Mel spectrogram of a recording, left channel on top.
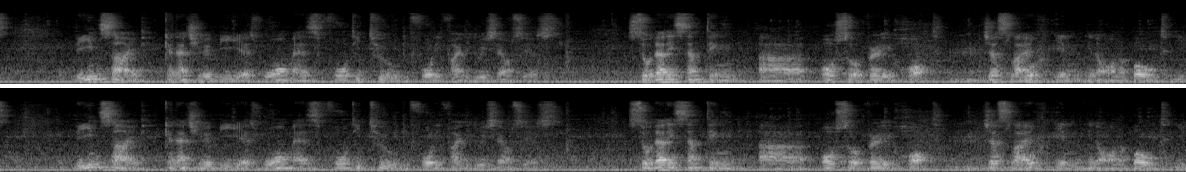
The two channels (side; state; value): both; normal; correlation 0.67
